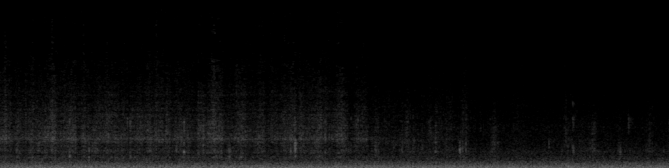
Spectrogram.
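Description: A person chewing fried food with the mouth closed, making small wet clicks and crunches that thin out after the first few seconds, over a steady low hum inside a parked car.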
